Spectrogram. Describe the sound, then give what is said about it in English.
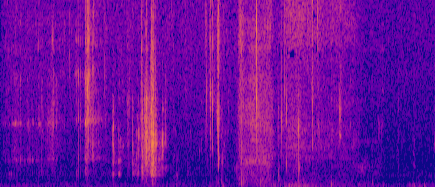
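Someone takes a sip of a creamy, cocoa-flavoured pre-made cocktail on ice: a few quiet, wet slurping and swallowing mouth noises with small clicks, no talking. “There's definitely, I got to take another sip.”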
